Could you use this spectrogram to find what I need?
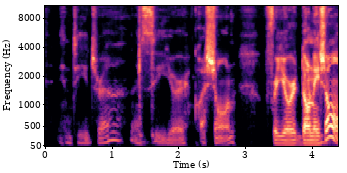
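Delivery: bad, phony, overdone put-on French accent. Host answering a viewer's donation question, in a bad French accent. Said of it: "I don't know why I'm speaking with a bad French accent".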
